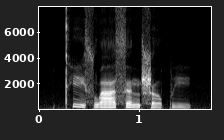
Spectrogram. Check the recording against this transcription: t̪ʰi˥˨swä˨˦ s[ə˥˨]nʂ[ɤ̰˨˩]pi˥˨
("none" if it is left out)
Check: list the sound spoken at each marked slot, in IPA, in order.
ə˥˨, ɤ˥˨

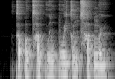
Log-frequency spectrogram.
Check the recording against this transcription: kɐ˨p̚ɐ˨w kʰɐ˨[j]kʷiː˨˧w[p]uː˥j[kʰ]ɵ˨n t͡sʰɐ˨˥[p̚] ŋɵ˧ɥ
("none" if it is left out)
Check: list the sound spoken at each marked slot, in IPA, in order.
w, p, k, k̚

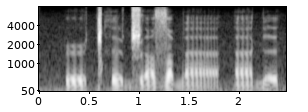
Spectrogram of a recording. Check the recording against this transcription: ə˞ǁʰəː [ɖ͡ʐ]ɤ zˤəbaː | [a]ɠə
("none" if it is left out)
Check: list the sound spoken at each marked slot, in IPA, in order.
ɖ͡ʐ, a

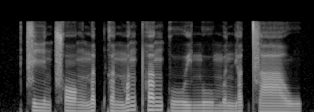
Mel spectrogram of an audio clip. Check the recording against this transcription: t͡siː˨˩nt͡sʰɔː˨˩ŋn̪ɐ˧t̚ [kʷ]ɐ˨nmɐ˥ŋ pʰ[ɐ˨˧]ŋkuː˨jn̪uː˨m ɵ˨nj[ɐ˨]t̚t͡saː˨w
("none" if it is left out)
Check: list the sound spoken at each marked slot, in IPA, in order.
k, ɐ˥, ɐ˧

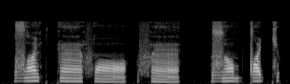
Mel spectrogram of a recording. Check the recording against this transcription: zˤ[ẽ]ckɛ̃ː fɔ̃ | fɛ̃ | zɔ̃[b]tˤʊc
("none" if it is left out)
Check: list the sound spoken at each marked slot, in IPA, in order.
ẽ, b

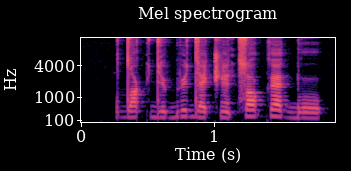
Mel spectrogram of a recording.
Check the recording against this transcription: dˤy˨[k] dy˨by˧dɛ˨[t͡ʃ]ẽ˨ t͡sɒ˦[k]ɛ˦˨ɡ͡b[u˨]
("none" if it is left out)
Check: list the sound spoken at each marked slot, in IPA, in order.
k, t͡ʃ, k, u˨

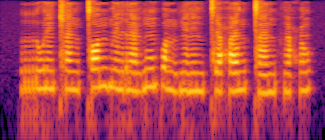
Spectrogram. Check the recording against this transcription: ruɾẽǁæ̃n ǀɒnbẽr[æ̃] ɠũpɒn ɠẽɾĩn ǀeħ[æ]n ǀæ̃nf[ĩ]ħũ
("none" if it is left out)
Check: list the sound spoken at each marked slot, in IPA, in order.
æ̃, æ, ĩ

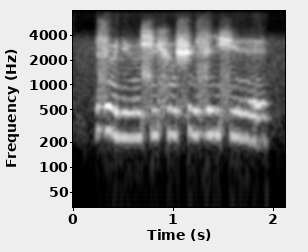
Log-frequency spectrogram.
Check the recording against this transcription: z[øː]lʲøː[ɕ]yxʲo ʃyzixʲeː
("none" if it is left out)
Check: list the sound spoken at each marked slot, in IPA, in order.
ø, ɕ

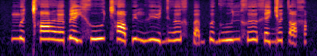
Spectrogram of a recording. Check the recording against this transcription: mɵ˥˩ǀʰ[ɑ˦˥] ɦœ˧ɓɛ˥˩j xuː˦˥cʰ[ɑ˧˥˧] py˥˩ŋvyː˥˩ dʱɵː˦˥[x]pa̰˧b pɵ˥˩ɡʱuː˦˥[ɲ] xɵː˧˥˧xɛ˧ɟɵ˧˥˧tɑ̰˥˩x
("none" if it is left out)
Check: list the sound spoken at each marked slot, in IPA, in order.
ɑ˦˥, ɑ˥˩, x, ɲ

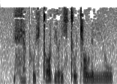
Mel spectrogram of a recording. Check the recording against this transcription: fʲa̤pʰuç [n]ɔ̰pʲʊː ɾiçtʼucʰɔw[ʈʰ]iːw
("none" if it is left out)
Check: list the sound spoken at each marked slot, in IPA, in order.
tʼ, ɳ

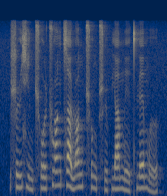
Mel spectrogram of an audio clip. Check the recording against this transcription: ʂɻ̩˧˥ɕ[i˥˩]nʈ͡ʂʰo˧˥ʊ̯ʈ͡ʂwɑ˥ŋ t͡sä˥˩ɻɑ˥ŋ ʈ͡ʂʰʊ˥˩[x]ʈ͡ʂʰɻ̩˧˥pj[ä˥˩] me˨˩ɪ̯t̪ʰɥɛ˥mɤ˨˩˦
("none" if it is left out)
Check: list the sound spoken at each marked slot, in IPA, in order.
i˨˩, ŋ, ä˥

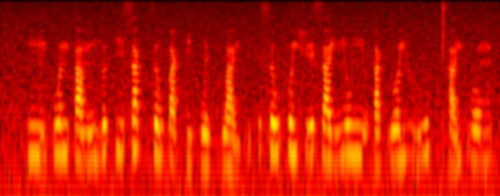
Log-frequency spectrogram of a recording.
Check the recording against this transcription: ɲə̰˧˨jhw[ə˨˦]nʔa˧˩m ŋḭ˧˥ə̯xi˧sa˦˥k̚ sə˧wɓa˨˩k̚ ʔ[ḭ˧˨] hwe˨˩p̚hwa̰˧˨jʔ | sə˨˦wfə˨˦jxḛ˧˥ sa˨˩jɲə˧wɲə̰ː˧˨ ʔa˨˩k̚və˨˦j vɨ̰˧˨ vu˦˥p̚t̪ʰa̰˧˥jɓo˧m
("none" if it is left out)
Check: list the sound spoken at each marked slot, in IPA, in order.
ə˨˦, ḭ˧˨

